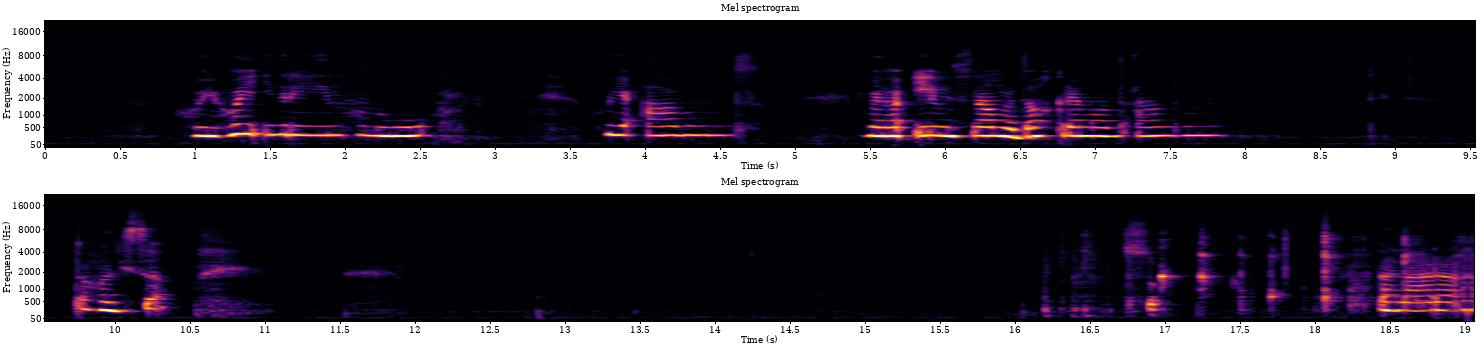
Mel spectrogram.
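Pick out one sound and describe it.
A young woman talks calmly and close up.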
